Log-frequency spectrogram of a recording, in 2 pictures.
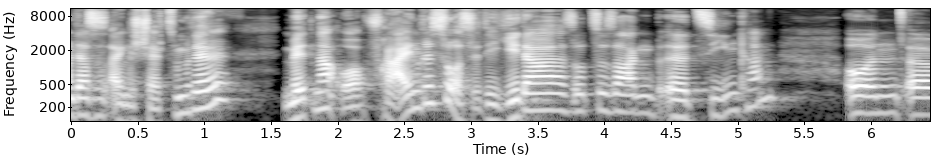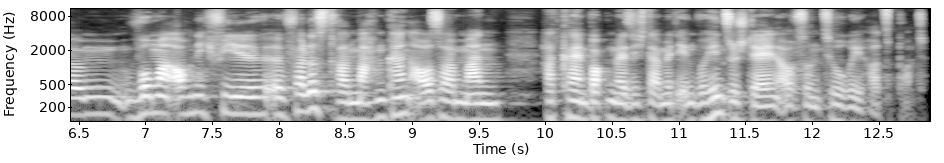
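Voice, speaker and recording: Lively intonation from a man with a fairly high pitch, at a moderate pace. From northwestern Germany (Emsland); northwestern Germany. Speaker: keynote speaker, open source business person; keynote speaker. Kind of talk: conference keynote talk. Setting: conference stage with audience. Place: hall. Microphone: lapel.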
